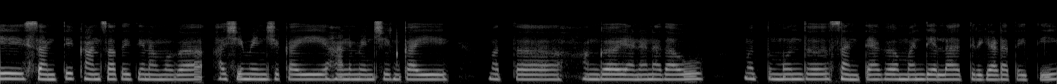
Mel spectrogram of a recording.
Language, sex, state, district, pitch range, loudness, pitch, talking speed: Kannada, female, Karnataka, Belgaum, 230-240 Hz, -34 LUFS, 235 Hz, 95 wpm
